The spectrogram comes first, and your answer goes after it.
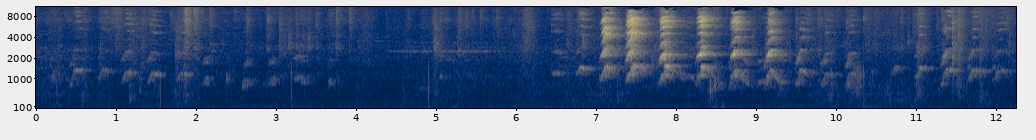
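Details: Samoyed giving soft, quick yips at first, then a loud run of about eight ringing barks in steady rhythm near the middle, fading back to quieter yelps.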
